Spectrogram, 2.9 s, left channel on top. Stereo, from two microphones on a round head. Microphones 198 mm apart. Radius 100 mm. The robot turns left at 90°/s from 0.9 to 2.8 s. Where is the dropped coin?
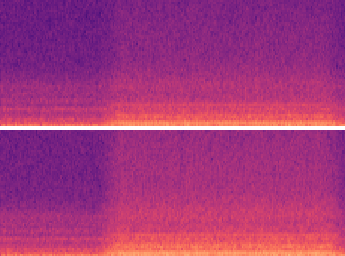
I don't hear a dropped coin.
